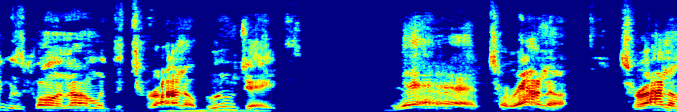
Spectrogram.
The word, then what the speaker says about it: Toronto: it like that before normally people like they don't pronounce the t's i pronounce my t side but normally like you got a man saying like toronto tirana tirana that's it toronto oh i'm going up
